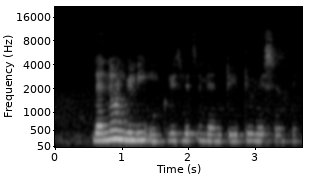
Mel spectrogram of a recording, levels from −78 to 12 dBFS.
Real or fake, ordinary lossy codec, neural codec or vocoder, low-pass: fake; none; codec, 24 kHz, 0.9 kbps, WavTokenizer, medium speech release version 2; 10.8 kHz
